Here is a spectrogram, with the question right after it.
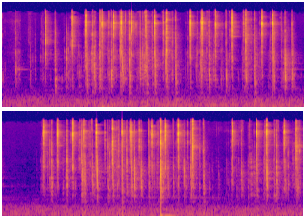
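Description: Long painted fingernails and fingertips type on a pink backlit plastic mechanical keyboard with round typewriter-style keycaps and a hollow case. The result is a steady stream of bright, short clicky keystrokes with a brief pause a little before the midpoint.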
